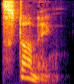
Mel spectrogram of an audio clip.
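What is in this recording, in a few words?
"stunning", English, uk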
